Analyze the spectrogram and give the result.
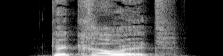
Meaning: past participle of kraulen
- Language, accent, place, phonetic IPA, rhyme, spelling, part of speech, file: German, Germany, Berlin, [ɡəˈkʁaʊ̯lt], -aʊ̯lt, gekrault, verb, De-gekrault.ogg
